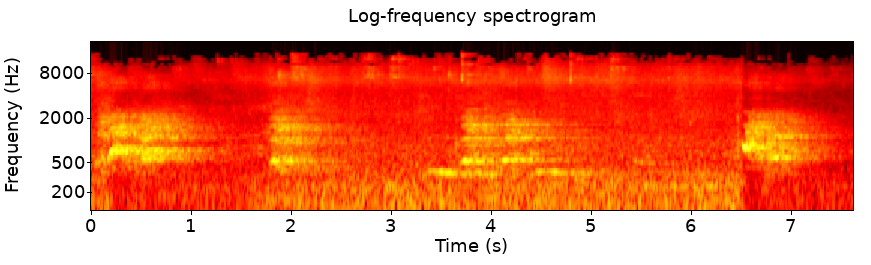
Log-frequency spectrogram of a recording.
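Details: Young female Otterhound, six months old and over 70 lbs, playing with large dogs: long, rough, growly barking bouts lasting one to two seconds, a lower rumbling stretch midway, and a sharp bark at the end.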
